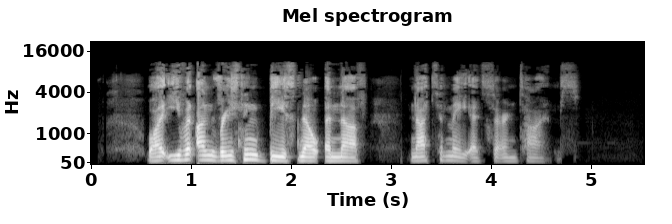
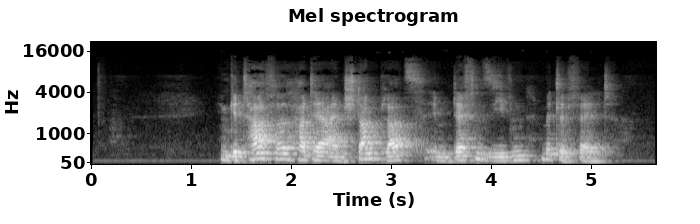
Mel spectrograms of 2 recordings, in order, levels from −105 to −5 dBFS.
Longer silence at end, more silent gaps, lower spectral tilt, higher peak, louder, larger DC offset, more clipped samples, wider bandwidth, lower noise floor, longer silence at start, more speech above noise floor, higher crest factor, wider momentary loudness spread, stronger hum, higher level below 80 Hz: first, 1 s vs 0.45 s; neither; second, -5 dB/octave vs -6.5 dB/octave; first, 0 dBFS vs -6 dBFS; first, -18 LUFS vs -22 LUFS; neither; neither; about the same, 11 kHz vs 10.5 kHz; first, -85 dBFS vs -63 dBFS; second, 0.6 s vs 1.3 s; first, 67 dB vs 42 dB; about the same, 20 dB vs 18 dB; first, 17 LU vs 11 LU; neither; about the same, -64 dBFS vs -64 dBFS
